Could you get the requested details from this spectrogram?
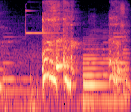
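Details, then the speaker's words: Example of a child's cough in laryngitis: harsh, rough, barking coughs over background music. "какой бывает кашель включать звук И слушайте кашель при постназальном затеке [музыка] при ларингите [музыка]"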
